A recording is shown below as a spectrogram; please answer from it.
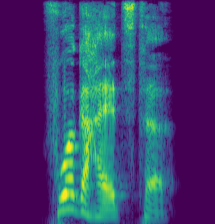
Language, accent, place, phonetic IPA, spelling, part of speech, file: German, Germany, Berlin, [ˈfoːɐ̯ɡəˌhaɪ̯t͡stə], vorgeheizte, adjective, De-vorgeheizte.ogg
- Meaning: inflection of vorgeheizt: 1. strong/mixed nominative/accusative feminine singular 2. strong nominative/accusative plural 3. weak nominative all-gender singular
